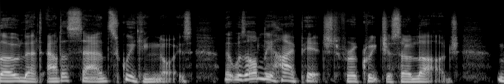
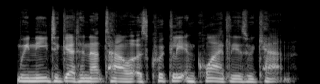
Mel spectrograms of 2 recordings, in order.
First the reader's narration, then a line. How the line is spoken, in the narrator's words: Humphrey said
